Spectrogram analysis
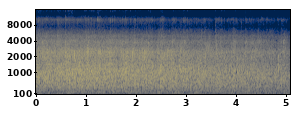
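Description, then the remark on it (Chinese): Sustained applause from a large audience in a theatre, given in thanks to Guanyin Bodhisattva. It is a dense, even wash of clapping that holds steady for about five seconds and eases slightly at the end. No voices are heard. “所以呢，大家再鼓鼓掌，谢谢观世音菩萨。”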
